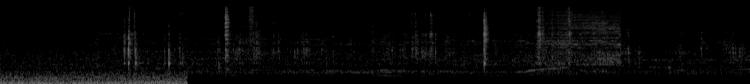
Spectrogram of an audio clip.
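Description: Faint metal clicks and a short scrape as a steel C-clamp is fitted and screwed down onto a square steel tube canister. A low hum cuts off suddenly about two seconds in.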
